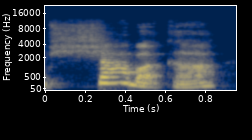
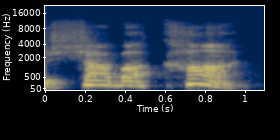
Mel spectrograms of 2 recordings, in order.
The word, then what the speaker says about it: Shabaka: But you notice my ancestor, his name, they butchered his name Shabaka to Shabakan.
